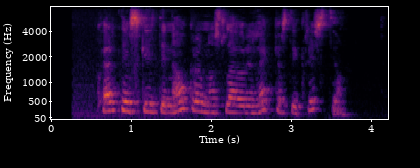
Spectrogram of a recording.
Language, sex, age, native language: Icelandic, female, 60-69, Icelandic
